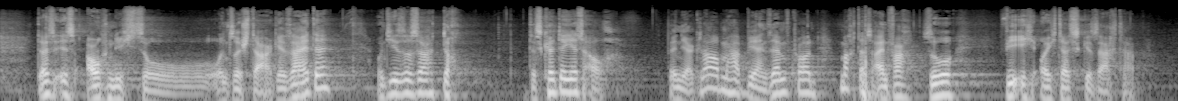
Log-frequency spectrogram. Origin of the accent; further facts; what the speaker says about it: Berlin, Germany; Ich bin in Berlin groß geworden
